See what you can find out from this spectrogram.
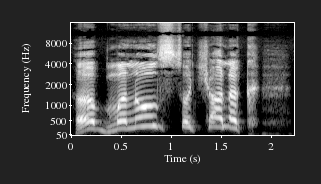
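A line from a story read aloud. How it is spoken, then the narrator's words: Shrieked. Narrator (Russian): завизжал Вирский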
